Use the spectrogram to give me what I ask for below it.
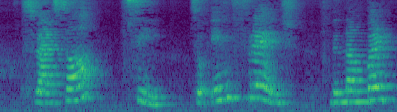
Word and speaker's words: soixante-six: So 66 is pronounced as soixante-six, soixante-six.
